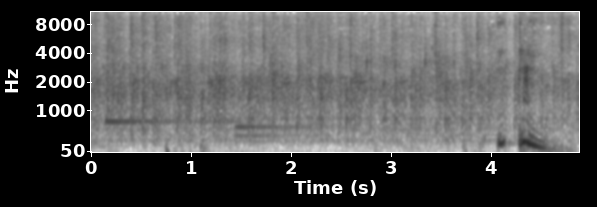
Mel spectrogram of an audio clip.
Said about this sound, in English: Somebody give the Lord, if you believe that, give the Lord a hand clap.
